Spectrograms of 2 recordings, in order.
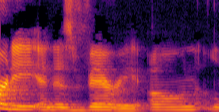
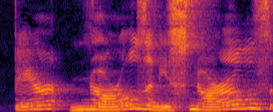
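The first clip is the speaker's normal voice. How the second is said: ordinary delivery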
